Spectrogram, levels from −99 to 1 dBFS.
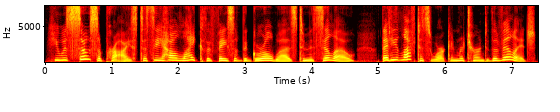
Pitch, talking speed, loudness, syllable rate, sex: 260 Hz, 210 wpm, -18 LUFS, 5.0 syllables/s, female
